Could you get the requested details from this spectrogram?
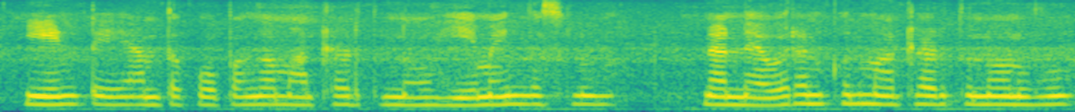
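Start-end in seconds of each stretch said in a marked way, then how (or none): none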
